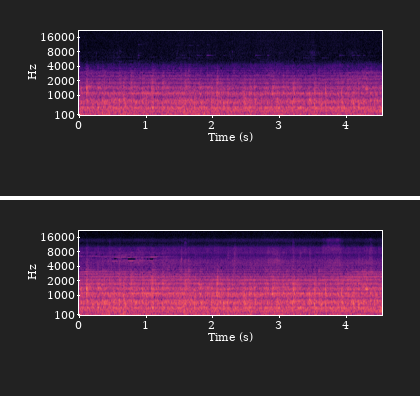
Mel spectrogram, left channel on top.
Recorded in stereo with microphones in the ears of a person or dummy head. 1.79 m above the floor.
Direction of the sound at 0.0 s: 75° right (ahead or behind).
